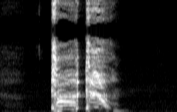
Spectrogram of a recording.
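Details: Cough.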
